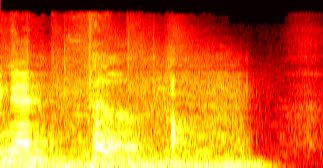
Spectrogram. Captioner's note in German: Schluchzen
